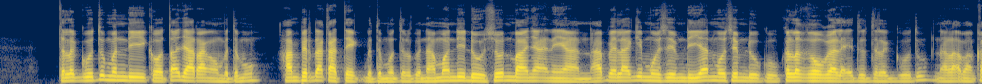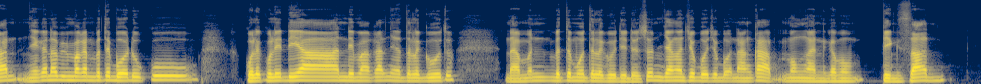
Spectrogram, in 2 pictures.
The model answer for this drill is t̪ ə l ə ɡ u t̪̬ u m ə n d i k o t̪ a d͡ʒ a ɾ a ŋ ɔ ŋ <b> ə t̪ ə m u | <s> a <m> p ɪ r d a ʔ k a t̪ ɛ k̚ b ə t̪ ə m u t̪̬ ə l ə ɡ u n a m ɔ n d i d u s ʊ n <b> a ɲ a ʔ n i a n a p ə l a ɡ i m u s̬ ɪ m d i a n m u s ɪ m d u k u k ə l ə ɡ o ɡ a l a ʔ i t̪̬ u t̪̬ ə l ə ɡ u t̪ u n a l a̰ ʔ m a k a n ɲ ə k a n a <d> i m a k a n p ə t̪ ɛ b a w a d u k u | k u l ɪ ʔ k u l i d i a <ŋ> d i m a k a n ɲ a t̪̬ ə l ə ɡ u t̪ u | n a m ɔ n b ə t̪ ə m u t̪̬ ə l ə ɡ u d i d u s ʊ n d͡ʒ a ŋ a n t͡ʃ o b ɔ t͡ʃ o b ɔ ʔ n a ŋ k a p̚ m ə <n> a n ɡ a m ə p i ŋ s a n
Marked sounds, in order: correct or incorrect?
correct, incorrect, correct, correct, incorrect, incorrect, incorrect

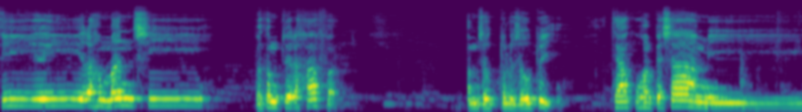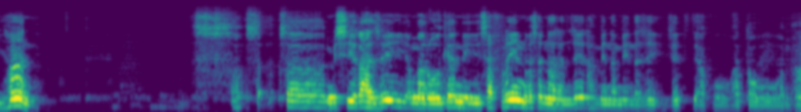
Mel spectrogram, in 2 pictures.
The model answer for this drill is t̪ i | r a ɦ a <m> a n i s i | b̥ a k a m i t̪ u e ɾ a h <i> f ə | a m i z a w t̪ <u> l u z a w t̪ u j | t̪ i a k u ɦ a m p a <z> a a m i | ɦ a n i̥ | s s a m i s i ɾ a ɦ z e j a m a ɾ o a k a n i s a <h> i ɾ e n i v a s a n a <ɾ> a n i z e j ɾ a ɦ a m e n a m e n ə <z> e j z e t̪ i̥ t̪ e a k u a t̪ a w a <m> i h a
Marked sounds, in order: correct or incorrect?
correct, incorrect, correct, incorrect, incorrect, correct, correct, correct

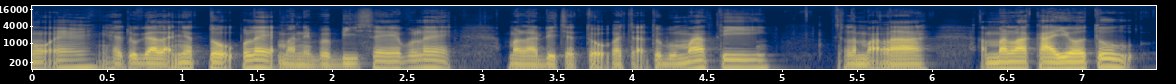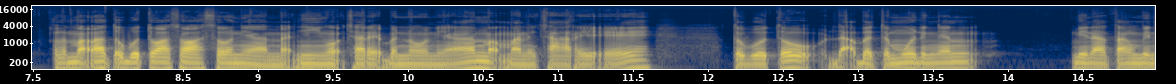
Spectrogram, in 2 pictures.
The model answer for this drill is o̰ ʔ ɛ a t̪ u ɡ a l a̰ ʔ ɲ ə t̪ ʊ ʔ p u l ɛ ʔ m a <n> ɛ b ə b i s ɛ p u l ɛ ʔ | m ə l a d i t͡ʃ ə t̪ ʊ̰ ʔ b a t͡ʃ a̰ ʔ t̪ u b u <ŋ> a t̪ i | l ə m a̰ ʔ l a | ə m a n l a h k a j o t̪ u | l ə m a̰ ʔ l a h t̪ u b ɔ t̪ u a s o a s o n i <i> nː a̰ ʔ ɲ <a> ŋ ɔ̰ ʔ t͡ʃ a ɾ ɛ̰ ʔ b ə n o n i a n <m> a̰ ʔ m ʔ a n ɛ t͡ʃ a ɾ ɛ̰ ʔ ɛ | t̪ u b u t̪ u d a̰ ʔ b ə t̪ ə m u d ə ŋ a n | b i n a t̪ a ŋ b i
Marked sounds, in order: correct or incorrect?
correct, incorrect, incorrect, incorrect, correct

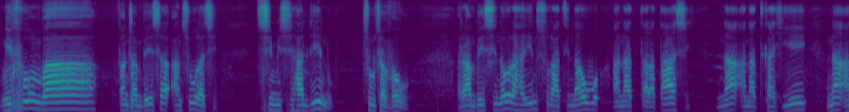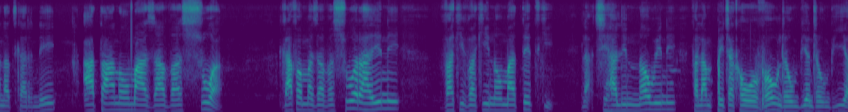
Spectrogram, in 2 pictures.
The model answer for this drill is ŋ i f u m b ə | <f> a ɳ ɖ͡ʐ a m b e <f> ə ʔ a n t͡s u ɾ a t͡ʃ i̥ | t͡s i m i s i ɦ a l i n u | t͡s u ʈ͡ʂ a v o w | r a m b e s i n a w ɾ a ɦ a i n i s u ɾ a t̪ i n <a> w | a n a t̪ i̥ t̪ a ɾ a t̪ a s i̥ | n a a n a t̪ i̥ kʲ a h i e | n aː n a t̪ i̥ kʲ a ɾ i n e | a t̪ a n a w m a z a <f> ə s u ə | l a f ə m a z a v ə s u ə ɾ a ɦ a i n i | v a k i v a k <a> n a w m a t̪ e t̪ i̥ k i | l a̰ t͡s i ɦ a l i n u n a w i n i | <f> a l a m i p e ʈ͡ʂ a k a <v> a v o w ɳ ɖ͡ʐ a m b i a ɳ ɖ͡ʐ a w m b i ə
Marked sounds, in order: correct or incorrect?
correct, incorrect, correct, incorrect, incorrect, correct, incorrect

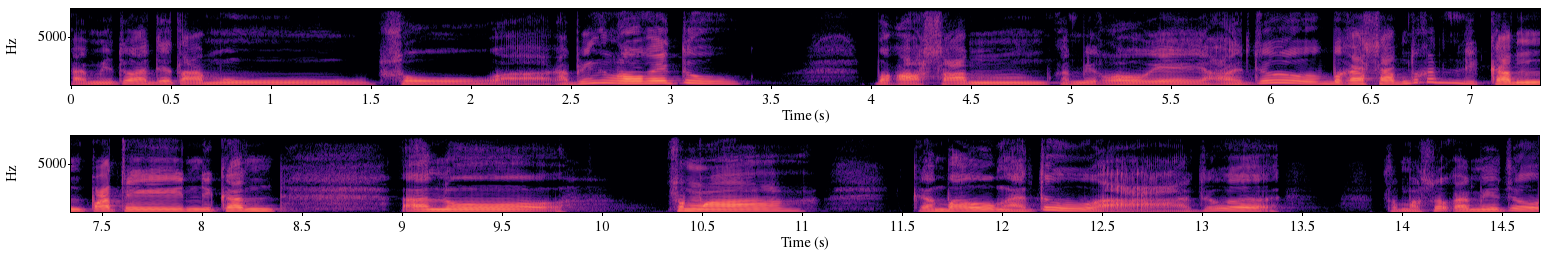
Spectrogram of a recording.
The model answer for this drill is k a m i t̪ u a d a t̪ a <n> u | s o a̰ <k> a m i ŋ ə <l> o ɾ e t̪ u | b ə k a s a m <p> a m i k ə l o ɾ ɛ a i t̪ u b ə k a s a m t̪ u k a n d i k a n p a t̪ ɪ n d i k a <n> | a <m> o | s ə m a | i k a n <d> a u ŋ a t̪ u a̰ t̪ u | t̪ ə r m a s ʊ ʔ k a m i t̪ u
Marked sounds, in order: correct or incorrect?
incorrect, correct, correct, incorrect, correct, incorrect, incorrect

